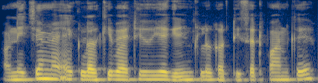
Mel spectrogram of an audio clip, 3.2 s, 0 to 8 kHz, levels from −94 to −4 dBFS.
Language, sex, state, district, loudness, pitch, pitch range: Hindi, male, Bihar, Patna, -18 LUFS, 130 Hz, 130-140 Hz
